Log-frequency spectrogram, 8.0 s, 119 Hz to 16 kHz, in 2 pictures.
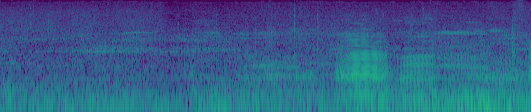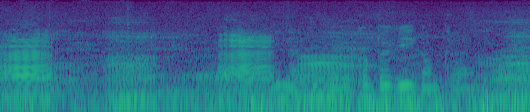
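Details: Blue wildebeest herds during the Great Migration at the Moru Kopjes, western Serengeti, 7 April 2012: nasal, harmonic grunts burst out roughly every second or so over a low rumbling background.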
